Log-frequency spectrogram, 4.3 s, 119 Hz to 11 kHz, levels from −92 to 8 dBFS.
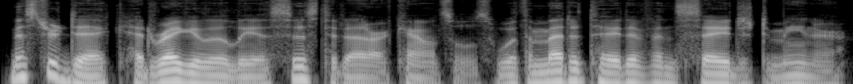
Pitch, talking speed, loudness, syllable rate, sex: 100 Hz, 195 wpm, -20 LUFS, 6.2 syllables/s, male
